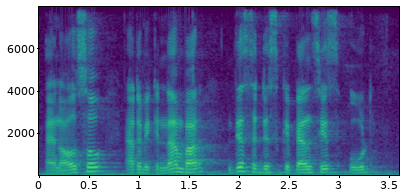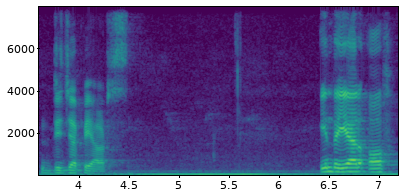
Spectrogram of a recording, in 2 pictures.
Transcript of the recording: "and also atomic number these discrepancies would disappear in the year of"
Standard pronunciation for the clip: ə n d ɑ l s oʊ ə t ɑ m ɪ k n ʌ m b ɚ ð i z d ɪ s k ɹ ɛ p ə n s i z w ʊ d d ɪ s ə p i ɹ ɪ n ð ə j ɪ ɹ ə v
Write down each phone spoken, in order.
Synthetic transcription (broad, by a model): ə n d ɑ l s oʊ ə t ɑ m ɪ k n ʌ m b ɚ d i s d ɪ s k ɹ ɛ p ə n s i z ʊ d d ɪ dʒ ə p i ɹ ɪ n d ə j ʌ ɹ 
